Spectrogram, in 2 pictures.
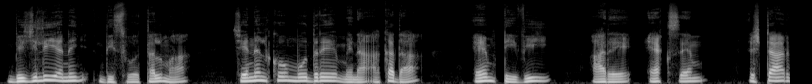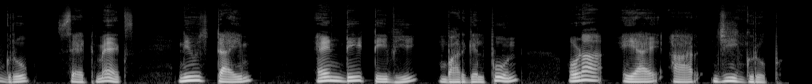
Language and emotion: Santali, neutral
